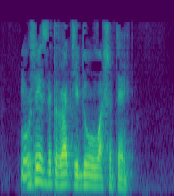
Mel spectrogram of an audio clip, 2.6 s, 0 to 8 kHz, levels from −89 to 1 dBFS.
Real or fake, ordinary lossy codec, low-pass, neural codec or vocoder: fake; MP3, 24 kbps; 7.2 kHz; codec, 16 kHz, 1 kbps, FunCodec, trained on LibriTTS, 50 frames a second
